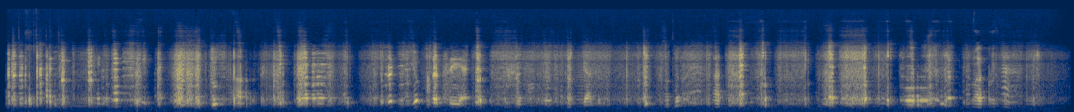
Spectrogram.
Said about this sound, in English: that fuzz you get when you change the dial on a radio channel?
